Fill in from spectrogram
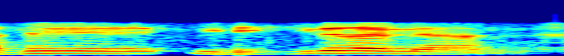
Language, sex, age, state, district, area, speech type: Malayalam, male, 18-30, Kerala, Kottayam, rural, conversation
